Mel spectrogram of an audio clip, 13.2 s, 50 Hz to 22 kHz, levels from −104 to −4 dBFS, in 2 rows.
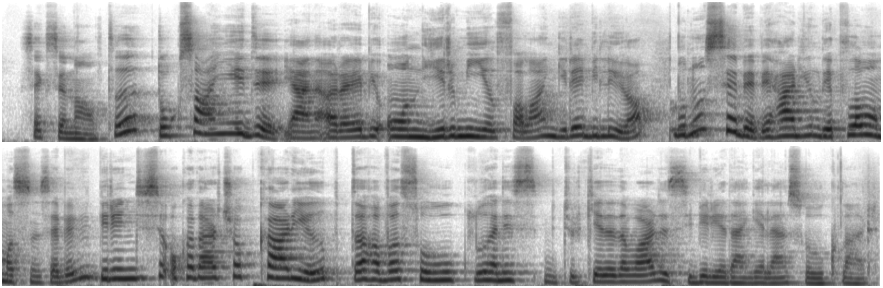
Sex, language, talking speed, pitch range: female, Turkish, 135 wpm, 165-255 Hz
